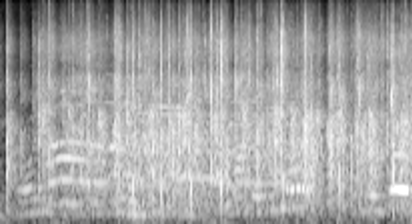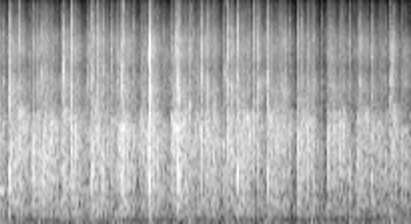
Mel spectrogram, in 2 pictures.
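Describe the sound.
Applause and cheering rise from an audience at a live jazz school concert, dense steady clapping sustained throughout with a few shouts and whistles mixed in.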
